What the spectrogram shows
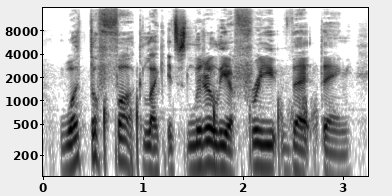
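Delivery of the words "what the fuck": hurt, crushed, enraged, high, furious blurt. Retelling confronting mom in her room: retelling an angry outburst. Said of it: "I was so fucking angry".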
